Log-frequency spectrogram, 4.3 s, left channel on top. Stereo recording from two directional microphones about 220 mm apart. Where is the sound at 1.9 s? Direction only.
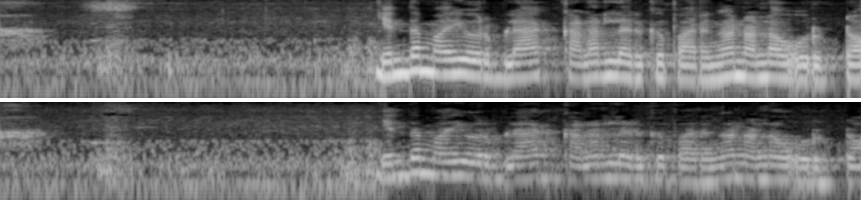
50° left (ahead or behind).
